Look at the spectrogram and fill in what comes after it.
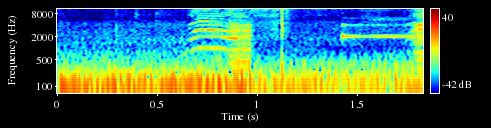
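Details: A rescued kitten, found crying on a street and now in a car, gives a single high, wavering meow over the steady low rumble of the car engine.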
